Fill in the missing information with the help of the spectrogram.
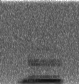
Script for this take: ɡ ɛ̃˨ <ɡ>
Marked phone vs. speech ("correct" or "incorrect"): incorrect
